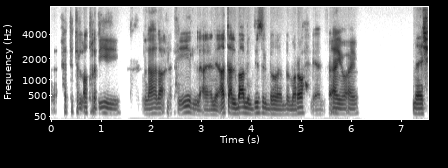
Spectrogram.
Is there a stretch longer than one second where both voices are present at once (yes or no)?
no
